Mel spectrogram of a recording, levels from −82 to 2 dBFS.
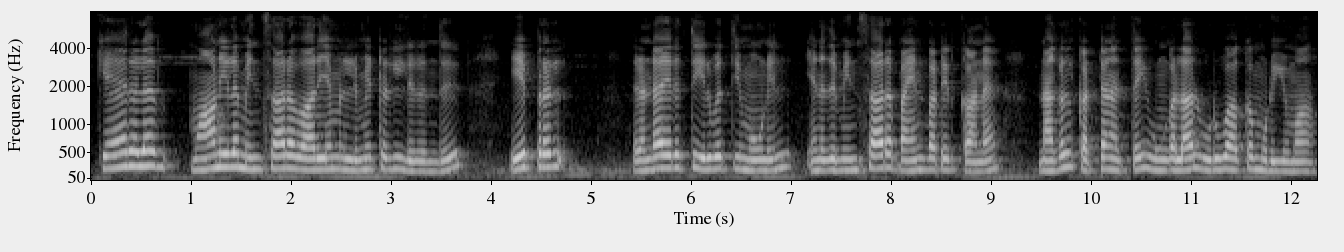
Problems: constant background noise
